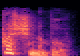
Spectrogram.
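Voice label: "questionable", British English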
